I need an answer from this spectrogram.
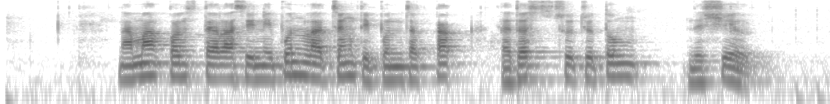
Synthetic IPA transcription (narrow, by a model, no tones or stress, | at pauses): namakɔnst̪elasinipʊnlad̥ʒ̥əŋd̪̥i̤pʊnt͡ʃəkak̚d̪̥ä̤d̪̥ɔsːut͡ʃut̪ʊm | nd̪əʃilt̪̚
